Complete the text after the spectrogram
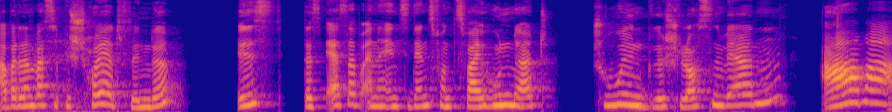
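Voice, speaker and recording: Her raised, projected voice is high-pitched with a bright, sharp tone, ordinary pitch variation and a moderate pace. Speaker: podcast co-host. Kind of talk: casual chat.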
